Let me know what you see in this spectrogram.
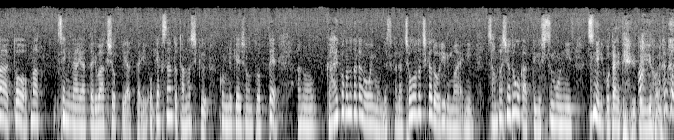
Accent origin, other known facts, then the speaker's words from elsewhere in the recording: Hatsukaichi, Hiroshima, Japan; 地元で廿日市出身なんですが、会社は広島市の方にありまして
